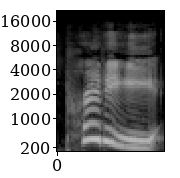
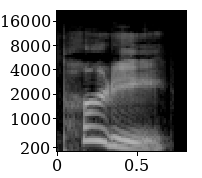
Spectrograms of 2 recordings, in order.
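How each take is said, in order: First: The R comes directly after the P sound. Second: A vowel comes before the R sound.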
